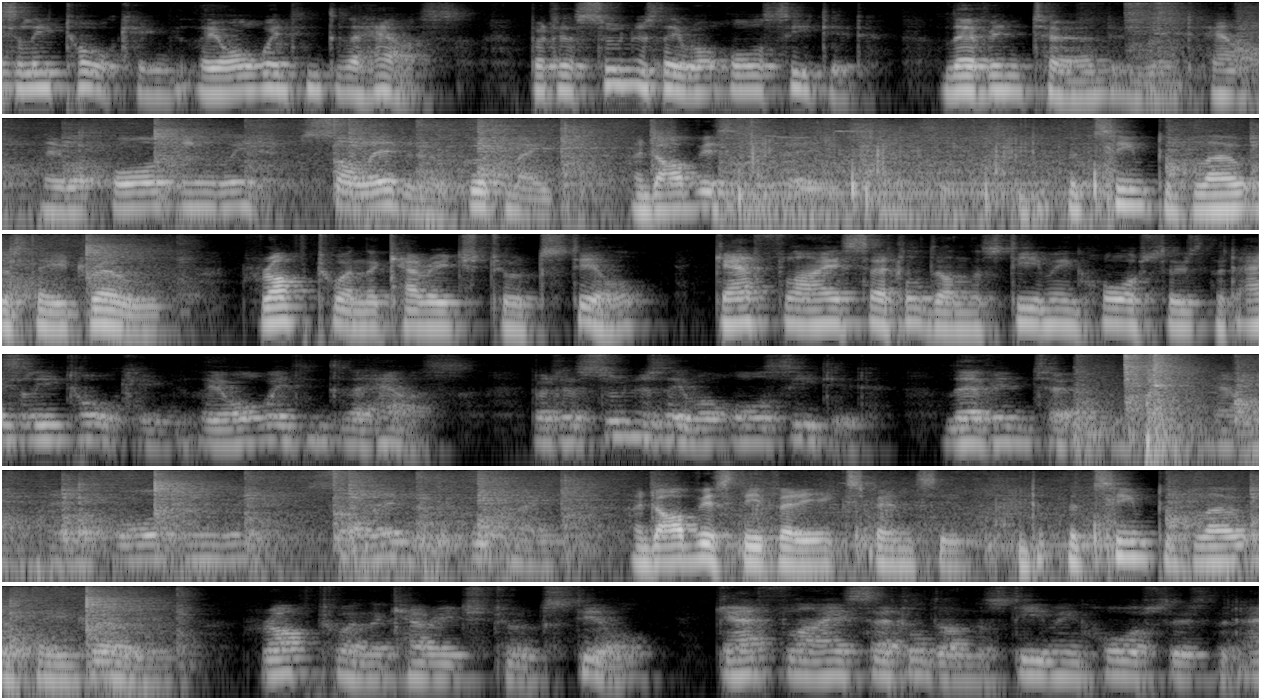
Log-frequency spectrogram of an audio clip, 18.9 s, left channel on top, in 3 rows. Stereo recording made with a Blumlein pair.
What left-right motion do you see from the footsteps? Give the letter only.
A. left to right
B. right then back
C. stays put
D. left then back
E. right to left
D.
